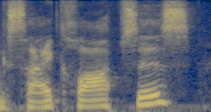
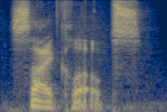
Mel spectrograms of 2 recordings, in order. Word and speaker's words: Cyclopes: I was corrected on the pronunciation there, and that's very important because I keep saying Cyclopses, and that's just not, if you read it, that's not correct. It's Cyclopes.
